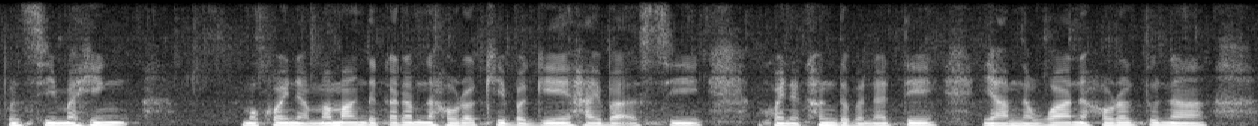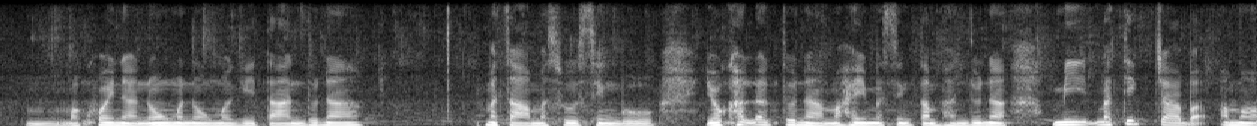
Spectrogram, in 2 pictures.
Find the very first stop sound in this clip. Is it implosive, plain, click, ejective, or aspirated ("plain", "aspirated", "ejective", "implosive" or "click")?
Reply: plain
